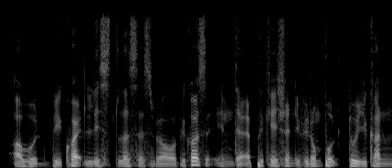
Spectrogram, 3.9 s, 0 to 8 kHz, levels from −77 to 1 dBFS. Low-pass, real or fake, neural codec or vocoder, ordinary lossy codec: 7.2 kHz; real; none; none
